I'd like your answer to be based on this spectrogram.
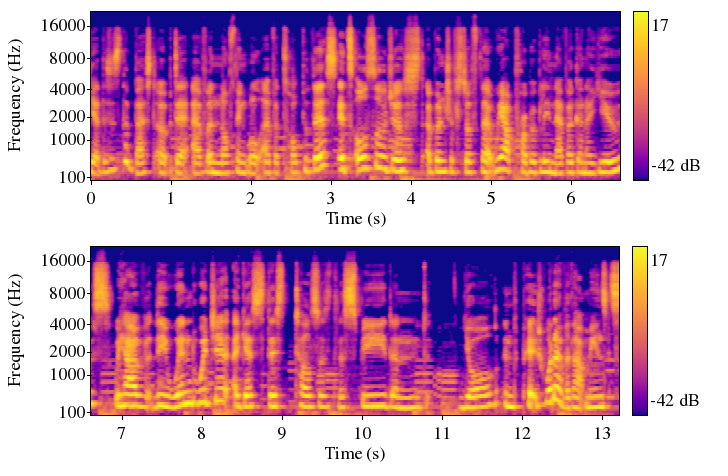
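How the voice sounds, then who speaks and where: A woman hosting a gaming channel, chatting casually with wry, mock-hyped joking over a close mic. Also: mid-range voice.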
